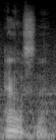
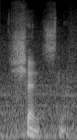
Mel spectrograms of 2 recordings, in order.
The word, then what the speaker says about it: Szczęsny: So it's sh. Okay. And then it's Szczęsny. Szczęsny. No, you have to get the sh part first.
